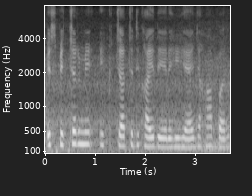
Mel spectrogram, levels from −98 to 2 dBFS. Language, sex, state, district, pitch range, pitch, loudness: Hindi, female, Punjab, Kapurthala, 180-225 Hz, 195 Hz, -17 LUFS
